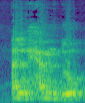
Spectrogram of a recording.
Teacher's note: یہاں پہ لام ساکن ہے، اس کو ادا کرتے وقت قلقلے کی آواز نہیں ہونی چاہیے۔ الحمد، لام کو ادا کرتے وقت جو ہماری زبان ہے یہ اوپر تالو کے ساتھ چپک جانی چاہیے۔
